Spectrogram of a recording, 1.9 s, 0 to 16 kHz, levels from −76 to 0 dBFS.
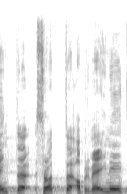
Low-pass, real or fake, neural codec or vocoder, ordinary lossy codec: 14.4 kHz; real; none; none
